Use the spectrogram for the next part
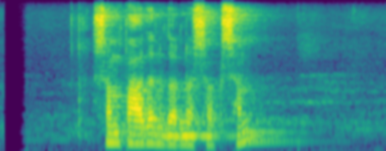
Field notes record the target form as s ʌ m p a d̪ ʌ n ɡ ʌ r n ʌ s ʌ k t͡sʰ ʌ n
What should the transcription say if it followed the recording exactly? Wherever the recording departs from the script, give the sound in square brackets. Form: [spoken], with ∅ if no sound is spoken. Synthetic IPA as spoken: s ʌ m p a d̪ ʌ n ɡ ʌ r n ʌ s ʌ k t͡sʰ ʌ n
